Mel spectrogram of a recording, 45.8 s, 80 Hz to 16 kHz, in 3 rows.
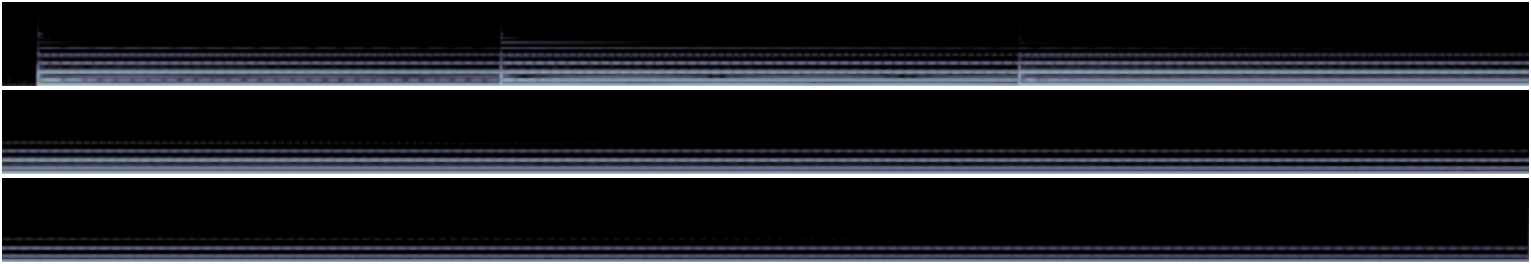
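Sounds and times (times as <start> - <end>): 
black Tibetan singing bowl: 0.4 - 44.4.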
